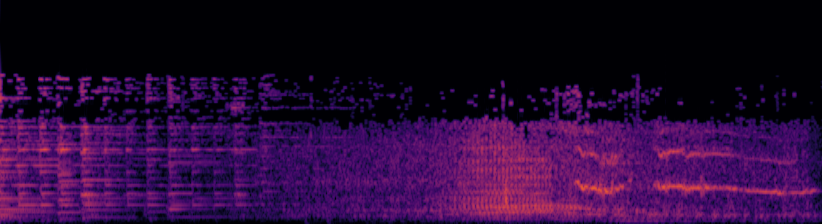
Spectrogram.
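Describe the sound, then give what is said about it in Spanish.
An old jalopy car belching smoke from its muffler chugs in a steady rhythmic putter, then swells into a louder, rougher roar with a high wavering whine laid over it. “¿Su carro funciona con leña? Arroja humo como si viniera incendiado.”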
